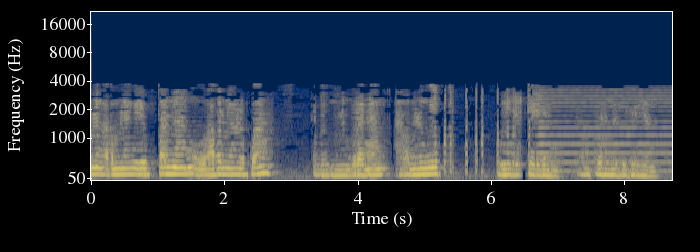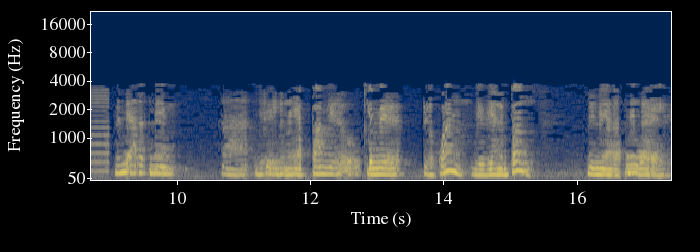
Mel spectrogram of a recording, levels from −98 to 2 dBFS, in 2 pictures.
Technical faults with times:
0.00-17.43 AAC compression

